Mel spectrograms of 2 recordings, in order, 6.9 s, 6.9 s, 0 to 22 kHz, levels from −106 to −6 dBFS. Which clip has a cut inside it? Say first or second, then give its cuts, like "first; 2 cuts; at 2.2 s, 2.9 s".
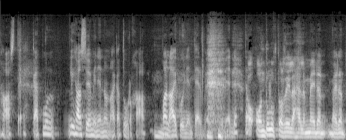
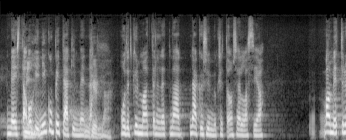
first; 1 cut; at 1.2 s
